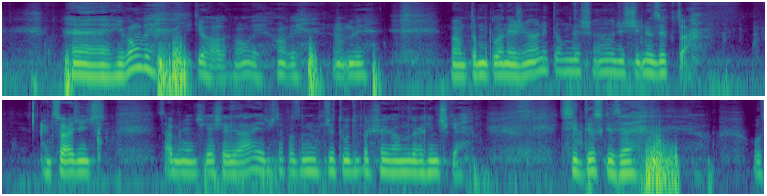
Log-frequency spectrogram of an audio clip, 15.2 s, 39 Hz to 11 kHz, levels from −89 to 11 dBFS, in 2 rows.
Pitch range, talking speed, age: 125-145 Hz, 195 wpm, 10-29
